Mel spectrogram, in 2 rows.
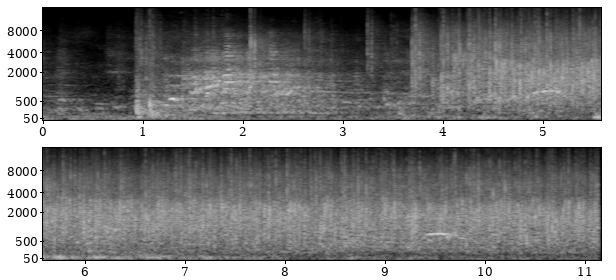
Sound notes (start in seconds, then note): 3.6 audience applauding and cheering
